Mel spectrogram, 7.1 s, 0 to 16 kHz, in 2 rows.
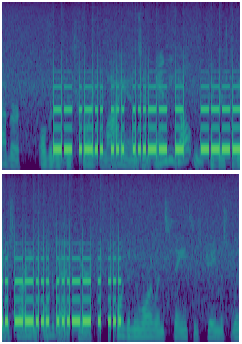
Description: Morse code, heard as a keyed tone, hand-sent with a paddle, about 31 wpm, 470 Hz, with speech in English. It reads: MLS3T 973ES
